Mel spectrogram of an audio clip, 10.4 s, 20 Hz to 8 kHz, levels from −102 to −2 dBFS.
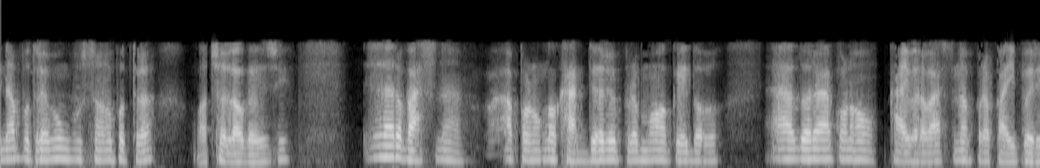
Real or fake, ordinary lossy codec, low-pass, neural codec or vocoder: fake; AAC, 16 kbps; 7.2 kHz; codec, 16 kHz, about 1 kbps, DyCAST, with the encoder's durations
